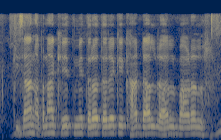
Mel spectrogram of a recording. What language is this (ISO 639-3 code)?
bho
